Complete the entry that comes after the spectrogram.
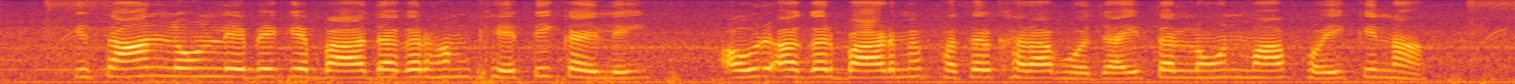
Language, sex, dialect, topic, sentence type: Bhojpuri, female, Northern, banking, question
